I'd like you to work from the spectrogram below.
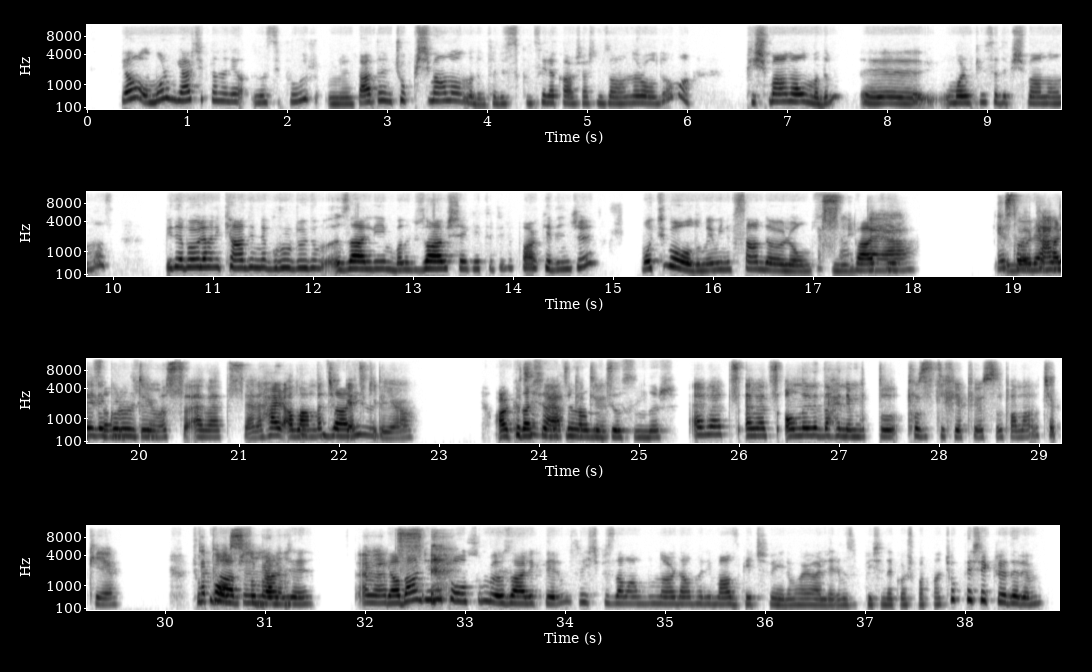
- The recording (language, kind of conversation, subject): Turkish, unstructured, Kendinle gurur duyduğun bir özelliğin nedir?
- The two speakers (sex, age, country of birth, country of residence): female, 20-24, Turkey, Netherlands; female, 45-49, Turkey, Spain
- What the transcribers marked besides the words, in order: other background noise; chuckle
